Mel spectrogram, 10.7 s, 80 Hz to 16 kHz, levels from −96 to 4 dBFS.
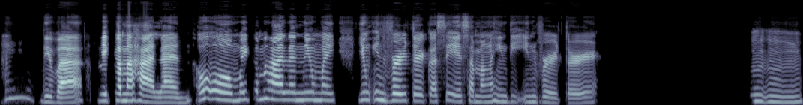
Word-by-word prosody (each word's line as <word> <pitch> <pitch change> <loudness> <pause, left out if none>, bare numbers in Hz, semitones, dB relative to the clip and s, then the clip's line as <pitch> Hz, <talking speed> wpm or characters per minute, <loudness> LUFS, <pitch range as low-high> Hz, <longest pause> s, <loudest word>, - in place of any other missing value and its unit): Ay 310 +3 -16 0.3
'di 200 -3 -5
ba, 175 0 +6 0.2
may 230 0 +4
kamahalan, 190 -8 +5 0.2
oo, 275 -5 0
may 265 +2 -1
kamahalan 270 -3 +1
'yong 265 -1 -5
may 250 -1 -4 0.3
'yong 265 +1 -6
inverter 240 -3 0
kasi, 210 +1 -4
eh, 205 - -4
sa 205 -1 -7
mga 195 +1 -8
hindi 205 -3 -11
inverter. 180 -3 -6 2.1
Mm. 200 -2 -14
225 Hz, 105 wpm, -21 LUFS, 195-255 Hz, 2.1 s, ba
